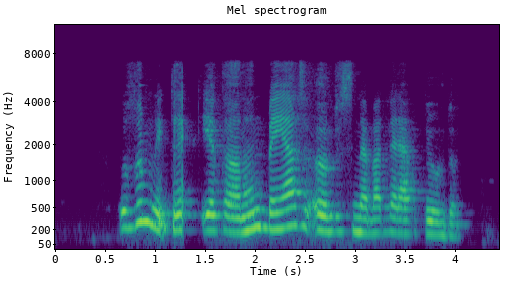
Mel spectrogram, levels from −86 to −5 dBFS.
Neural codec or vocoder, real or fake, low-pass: codec, 16 kHz, 0.5 kbps, X-Codec, HuBERT features, trained on balanced general audio; fake; 7.2 kHz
